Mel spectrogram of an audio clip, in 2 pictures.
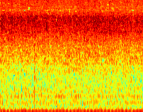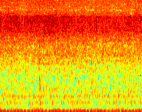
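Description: Chopped fresh tomatoes frying in a skillet, a steady sizzle over a steady low hum.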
